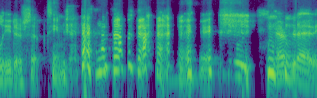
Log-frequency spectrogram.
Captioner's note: laughter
